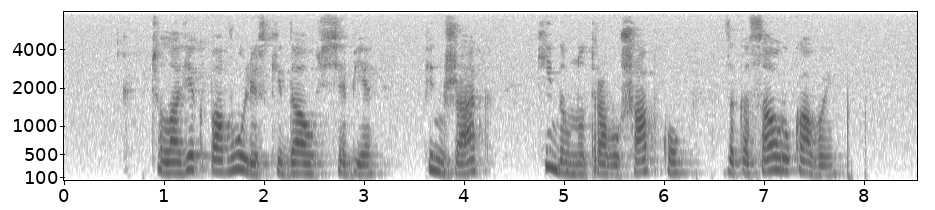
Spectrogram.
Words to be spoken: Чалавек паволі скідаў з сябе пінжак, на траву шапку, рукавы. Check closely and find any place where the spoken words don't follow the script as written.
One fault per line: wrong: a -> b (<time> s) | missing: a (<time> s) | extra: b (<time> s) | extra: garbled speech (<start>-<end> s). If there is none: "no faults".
extra: кінуў (4.8 s)
extra: закасаў (6.7 s)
